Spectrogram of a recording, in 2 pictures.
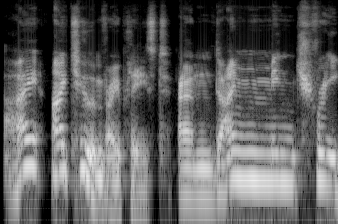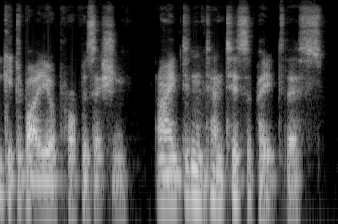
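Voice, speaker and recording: A man voicing a poised, coolly menacing female vampire negotiator in a tabletop roleplay, with formal, measured diction. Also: medium pitch, wildly swooping pitch, fairly bright tone, pitched above the performer's own voice, full character voice. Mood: cool, polite.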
